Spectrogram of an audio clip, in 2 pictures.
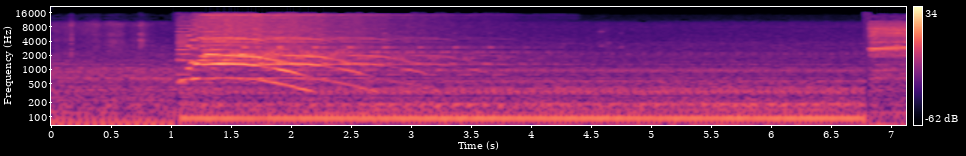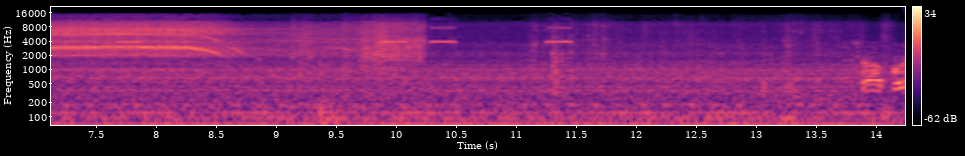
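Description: Steady low drone of the fishing boat's engine, with a few short whistling tones that rise briefly and fall away in pitch about a second in, and a higher tone that dies away a few seconds later.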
